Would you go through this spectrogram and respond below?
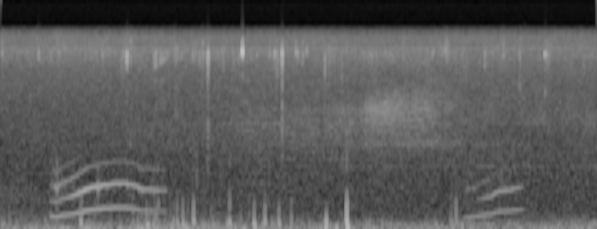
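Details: Kitten recorded indoors on a mobile phone camera: two drawn-out, slightly rising mews with clear harmonics, the first about a second long, the second shorter near the end, over low rumbling background noise and scattered clicks.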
